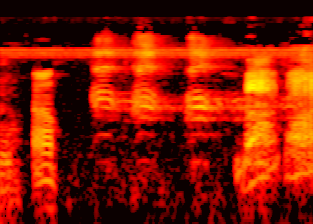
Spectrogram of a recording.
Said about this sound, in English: Fuck you, crows. Don't shit on my car.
